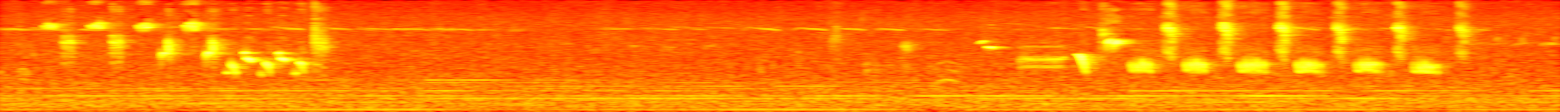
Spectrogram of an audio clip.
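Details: Common nightingale song in the wild: a stuttering phrase of quick rising notes, a pause, then a second phrase of buzzy repeated notes climbing into sharp ticks; a faint low hum persists.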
